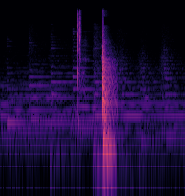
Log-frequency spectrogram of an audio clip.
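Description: A xiangqi piece being moved on a game board, heard as a sound effect over held background music: a light click about a second in, then a much louder thunk just after it as the piece lands.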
